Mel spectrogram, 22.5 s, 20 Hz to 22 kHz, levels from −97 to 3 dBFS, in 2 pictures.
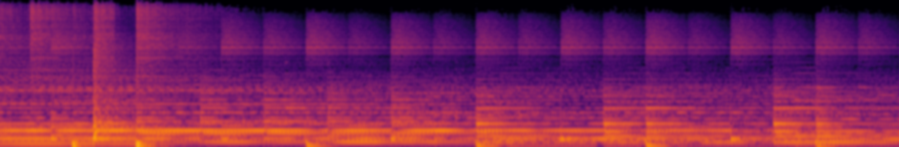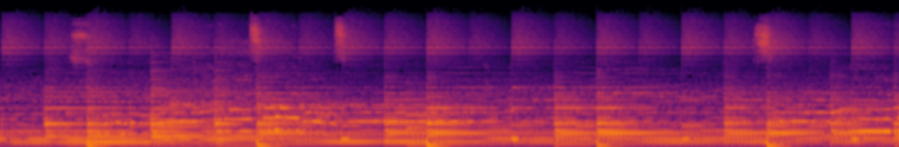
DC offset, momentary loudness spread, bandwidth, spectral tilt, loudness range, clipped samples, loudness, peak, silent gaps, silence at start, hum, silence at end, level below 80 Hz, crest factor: under 0.1%; 8 LU; over 20 kHz; -6 dB/octave; 5 LU; under 0.1%; -29 LUFS; -6 dBFS; none; 0 s; none; 0 s; -40 dBFS; 22 dB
